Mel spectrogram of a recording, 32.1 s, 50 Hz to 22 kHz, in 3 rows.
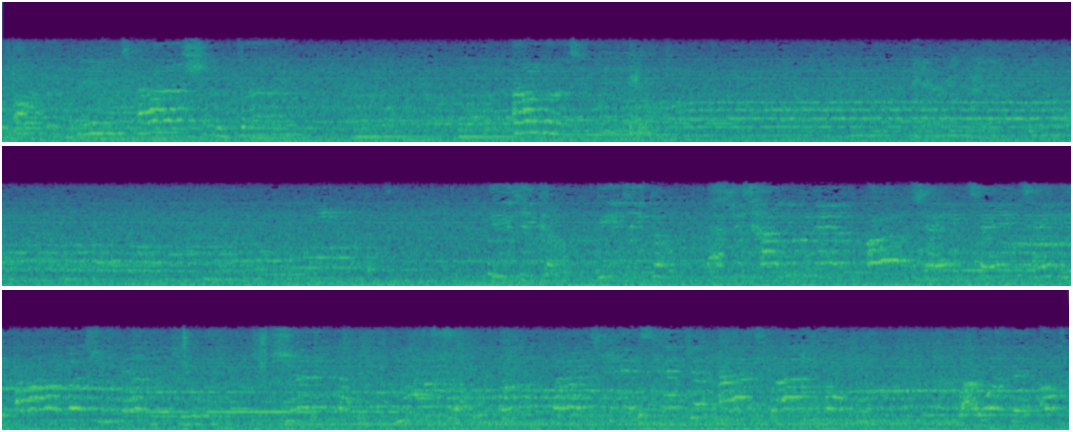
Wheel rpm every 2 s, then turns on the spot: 0, 0, 0, 0, 0, 0, 0, 0, 0, 0, 0, 0, 0, 0, 0, 0.
none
